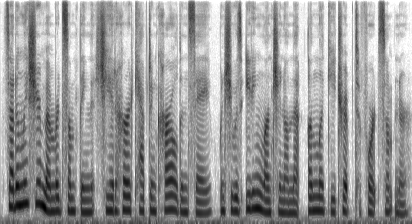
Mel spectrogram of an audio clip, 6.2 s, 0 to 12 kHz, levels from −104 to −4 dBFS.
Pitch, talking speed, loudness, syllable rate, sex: 205 Hz, 225 wpm, -18 LUFS, 6.5 syllables/s, female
